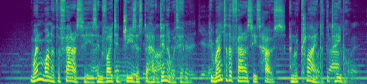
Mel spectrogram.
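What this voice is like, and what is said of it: British accent. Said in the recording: “narrated by a guy who has a British accent”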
